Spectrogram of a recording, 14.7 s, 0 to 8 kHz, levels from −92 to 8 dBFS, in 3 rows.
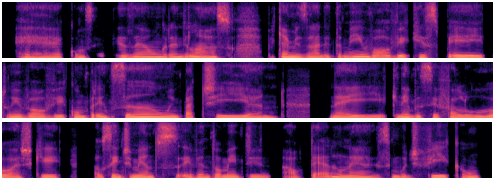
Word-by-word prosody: É, 165 +1 -2
com 160 0 -4
certeza 200 +2 -4
é 200 - +2
um 195 0 +3
grande 195 +1 +1
laço, 190 -3 +2 0.3
porque 190 - -4
a - - +5
amizade 175 +1 +1
também 190 +6 +1
envolve 195 -5 +2
respeito, 185 - +1
envolve 155 -2 +1
compreensão, 175 +4 +3
empatia, 170 +2 0 0.7
né? 165 +2 +1
E 160 -4 0
que - - -5
nem 180 +1 +3
você 175 +1 -2
falou, 175 +5 0
eu 180 - +4
acho 155 0 -1
que 165 -1 0 0.4
os 170 - -3
sentimentos 175 +1 +1
eventualmente 170 -2 -1 0.2
alteram, 170 +6 -2
né, 165 -1 +1
se 135 +5 -8
modificam, 165 +4 -1
175 Hz, 130 wpm, -23 LUFS, 165-190 Hz, 0.7 s, a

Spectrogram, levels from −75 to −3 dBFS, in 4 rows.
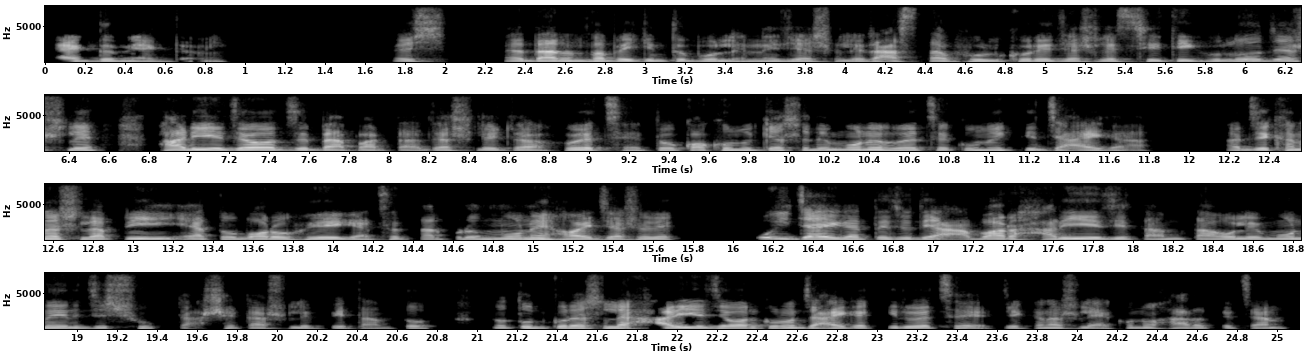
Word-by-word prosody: একদমই, 115 -1 -1
একদমই। 105 -1 -14 0.9
বেশ 125 -2 -2 0.4
আ - - +1
দারুণভাবেই 125 +2 +5
কিন্তু 125 -1 -2
বললেন, 110 -1 -2
এই 105 - -3
যে - - +1
আসলে 115 +1 -5
রাস্তা 105 +3 0
ভুল 125 +2 -1
করে 120 -1 +2
যে - - -3
আসলে 115 0 -2
স্মৃতিগুলো 120 +2 -2 0.2
যে - - 0
আসলে 200 0 +1 0.4
হারিয়ে 145 +1 +7
যাওয়ার 140 -1 +8
যে 135 - +2
ব্যাপারটা 110 -1 -1
যে 110 - -4
আসলে 105 +3 -4
এটা 115 +1 -2 0.2
হয়েছে। 130 -6 +2
তো - - -1
কখনো 165 +6 0
কি 175 - -1
আসলে 165 -1 -3
মনে 140 +2 +4
হয়েছে 150 -2 0
কোনো 175 +1 -3
একটি 175 -1 -6
জায়গা, 100 -1 0 0.5
আ - - -3
যেখানে 135 +2 +3
আসলে 145 +2 -2
আপনি 145 - 0 0.3
এত - - -20 0.2
বড় 120 +1 +3
হয়ে 135 -1 +5
গেছেন 105 +4 -4
তারপরেও 185 0 -3
মনে 165 +3 +3
হয়, 115 -2 +4
যে - - -1
আসলে 135 +4 -2 0.5
ওই 225 +3 +2
জায়গাতে 175 -2 +4
যদি 160 +1 -1 0.2
আবার 130 +7 +3
হারিয়ে 130 +3 +4
যেতাম, 110 -2 -4
তাহলে 130 +3 0
মনের 150 +3 +1
যে 145 - -4
সুখটা 150 -3 -11
সেটা 125 -1 -7
আসলে 120 +1 -7
পেতাম। 105 -2 -7
তো - - -5 0.4
নতুন 135 +6 -2
করে 175 -1 +2
আসলে 165 +1 +1
হারিয়ে 145 +5 +6
যাওয়ার 155 -1 +2
কোনো 155 -1 0
জায়গা 110 +5 +3
কি 140 - -10
রয়েছে 130 +2 -1 0.2
যেখানে 115 +1 -6
আসলে 125 +2 -6
এখনও 135 +5 -8
হারাতে 120 0 -6
চান? 115 0 -3
130 Hz, 180 wpm, -24 LUFS, 115-150 Hz, 0.9 s, যাওয়ার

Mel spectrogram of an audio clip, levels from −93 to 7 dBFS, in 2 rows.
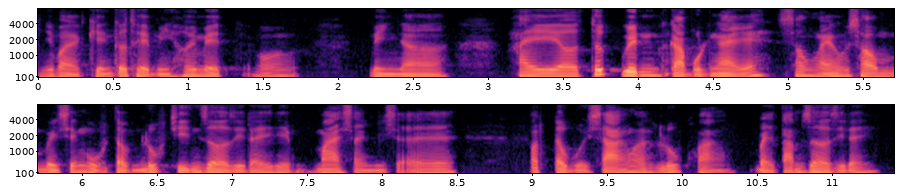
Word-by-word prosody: nhưng 125 +1 -4
mà 100 -6 0
khiến 110 -1 -1
cơ 145 - +3
thể 115 -7 +2
mình 100 +1 -2
hơi 135 +6 0
mệt, 115 -5 +2 0.2
nó 125 +4 -6 0.5
mình, 105 -3 0
ờ, 95 -1 +1 0.4
hay, 130 -1 +2
ờ, 125 -1 +4
thức 190 0 +7
nguyên 145 -3 +7
cả 105 - +5
một 100 +1 -1
ngày 105 -2 +3
ấy, 140 - +1
xong 135 -2 -2
ngày 105 -4 +2
hôm 115 +3 +2
sau 120 -1 +2
mình 115 -2 0
sẽ 125 +6 -2
ngủ 110 -7 -1
tầm 95 +2 0
lúc 130 +6 +1
9:00 115 0 +1
gì 95 0 -1
đấy 100 +4 -1
để 105 - -2 0.2
mai 110 -1 0
sành 100 -2 -5
mình 95 - -5
sẽ 125 +6 -4 0.5
bắt - - -4
đầu 105 -3 +2
buổi 95 0 -4
sáng 100 +4 +1
vào 110 - -1
lúc 125 +5 -1
khoảng 90 -4 -5 0.2
7:00-8:00 100 +5 0
gì 95 0 -4
đấy. 105 +6 -3
110 Hz, 240 wpm, -23 LUFS, 100-125 Hz, 0.5 s, thức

